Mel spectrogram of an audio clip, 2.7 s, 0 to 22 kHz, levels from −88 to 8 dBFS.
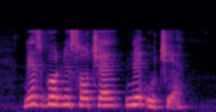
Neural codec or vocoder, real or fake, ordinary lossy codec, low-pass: none; real; none; 7.2 kHz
